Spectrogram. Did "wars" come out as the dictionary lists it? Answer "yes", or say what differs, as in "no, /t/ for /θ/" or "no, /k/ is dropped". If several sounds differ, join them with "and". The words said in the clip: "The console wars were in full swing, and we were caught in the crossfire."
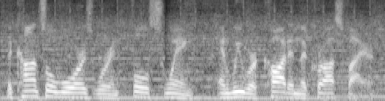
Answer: yes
